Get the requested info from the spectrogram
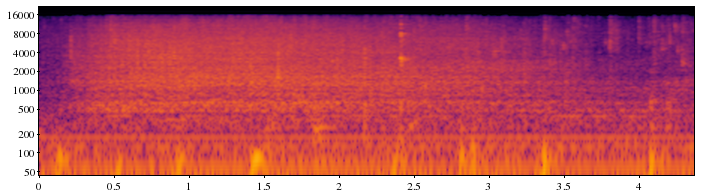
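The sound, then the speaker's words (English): Cold water pours into a hot pan of cooking lentils, setting off a loud, steady sizzle and hiss with a few soft low bumps. No one speaks. “So now I'm going to add the cold water.”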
